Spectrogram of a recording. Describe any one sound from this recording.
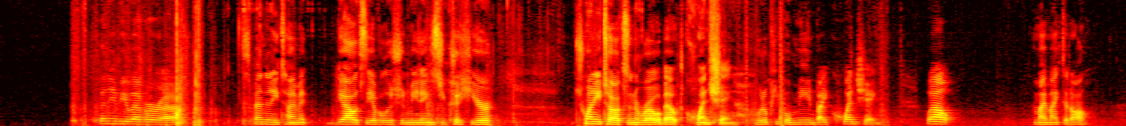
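A young woman speaks with animation through a microphone.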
